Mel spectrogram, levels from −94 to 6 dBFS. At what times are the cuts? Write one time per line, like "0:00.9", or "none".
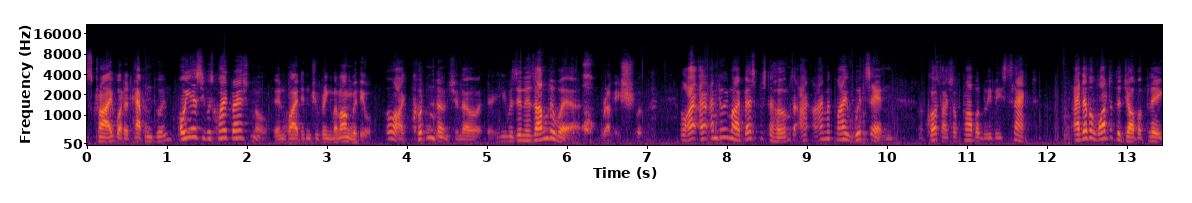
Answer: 0:10.7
